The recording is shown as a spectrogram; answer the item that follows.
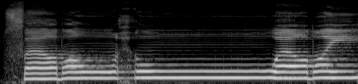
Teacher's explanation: Karena ada tanwin dhammah menghadapi huruf wau. Cara bacanya tanwin dimasukkan ke wau disertai bunyi dengung. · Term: idgham bighunah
